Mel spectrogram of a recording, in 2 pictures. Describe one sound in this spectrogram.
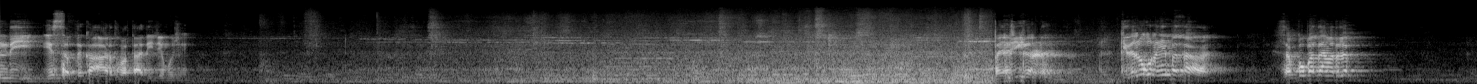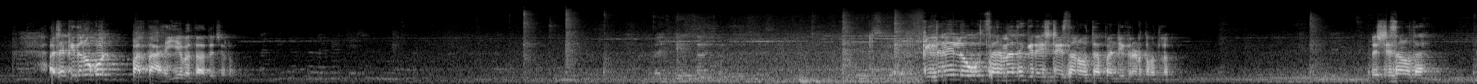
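A young man lectures calmly through a close microphone.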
